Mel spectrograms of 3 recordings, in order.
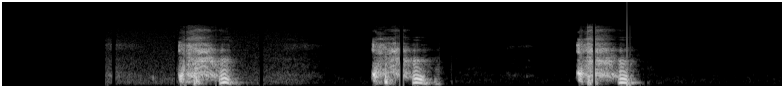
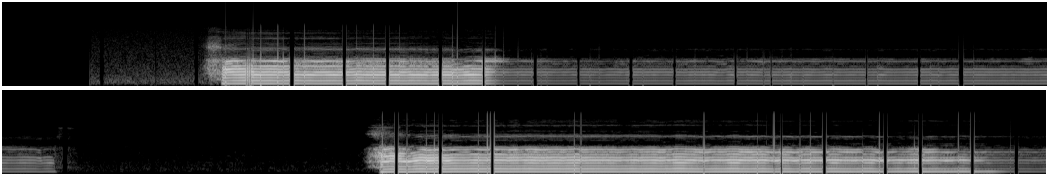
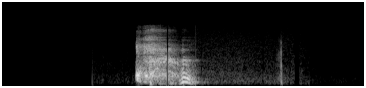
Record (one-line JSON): {"three_cough_length": "7.8 s", "three_cough_amplitude": 29476, "three_cough_signal_mean_std_ratio": 0.34, "exhalation_length": "20.9 s", "exhalation_amplitude": 27591, "exhalation_signal_mean_std_ratio": 0.57, "cough_length": "3.6 s", "cough_amplitude": 31501, "cough_signal_mean_std_ratio": 0.31, "survey_phase": "beta (2021-08-13 to 2022-03-07)", "age": "65+", "gender": "Male", "wearing_mask": "No", "symptom_cough_any": true, "symptom_runny_or_blocked_nose": true, "symptom_fatigue": true, "symptom_onset": "13 days", "smoker_status": "Ex-smoker", "respiratory_condition_asthma": false, "respiratory_condition_other": false, "recruitment_source": "REACT", "submission_delay": "1 day", "covid_test_result": "Negative", "covid_test_method": "RT-qPCR", "influenza_a_test_result": "Negative", "influenza_b_test_result": "Negative"}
